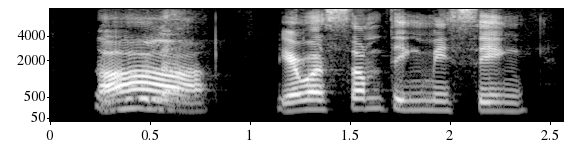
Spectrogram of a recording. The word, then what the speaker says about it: Kalula: If I didn't, pronounce it for me. It's Kalula. Kalula. Kalula.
